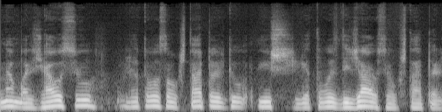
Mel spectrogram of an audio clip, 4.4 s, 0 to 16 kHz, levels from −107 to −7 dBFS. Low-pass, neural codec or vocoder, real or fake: 14.4 kHz; codec, 44.1 kHz, 2.6 kbps, DAC; fake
